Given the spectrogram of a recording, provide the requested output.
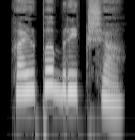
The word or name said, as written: ಕಳ್ಪಬ್ರಿಕ್ಷ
